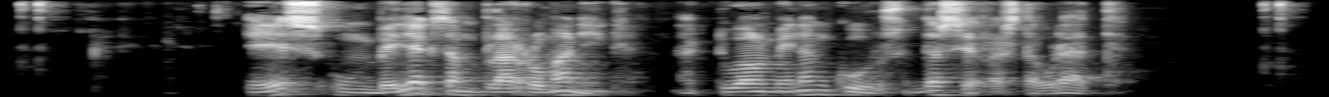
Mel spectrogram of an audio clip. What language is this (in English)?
Catalan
